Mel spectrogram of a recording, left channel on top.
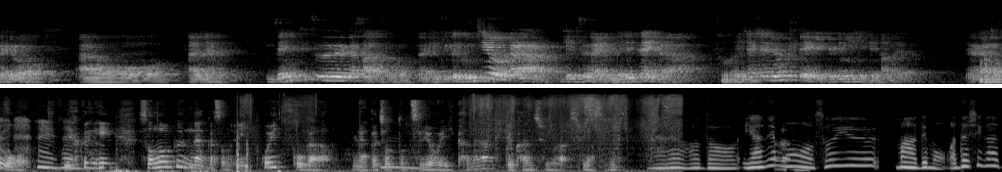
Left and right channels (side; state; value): both; different; correlation 0.00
